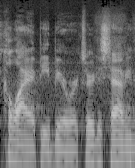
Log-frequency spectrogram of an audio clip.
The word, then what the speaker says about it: Calliope: Um, I named it Calliope Beer Works after the Muse of Music, uh, which is pronounced Calliope. So that's how I say it.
